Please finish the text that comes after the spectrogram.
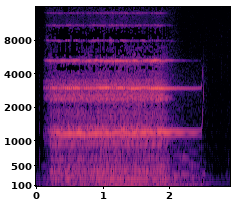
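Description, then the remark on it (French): A loud electric school bell rings for the 10:30 break in one continuous, steady burst for about two seconds, with a buzzing rattle beneath the tone, then cuts off abruptly. “Leur conversation est subitement interrompue par la sonnerie de 10h30.”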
